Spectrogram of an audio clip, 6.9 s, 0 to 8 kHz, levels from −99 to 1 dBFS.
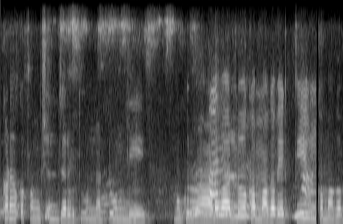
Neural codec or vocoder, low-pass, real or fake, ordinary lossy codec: none; 7.2 kHz; real; Opus, 24 kbps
